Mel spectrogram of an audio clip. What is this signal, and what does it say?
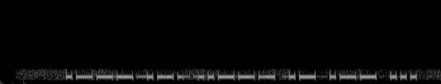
Morse code, heard as a keyed tone, about 24 wpm, 350 Hz, with radio noise. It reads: JR2AWS
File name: CW / cqww-cw-k5tr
